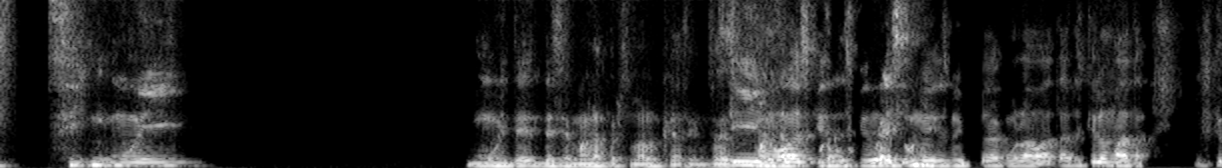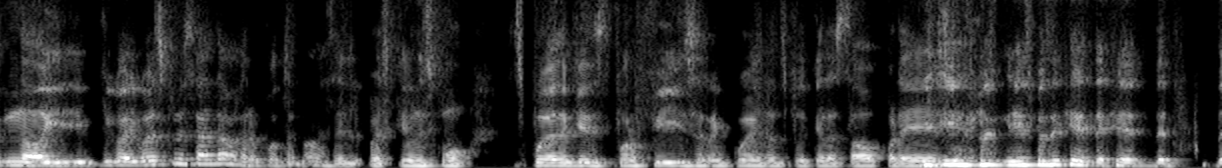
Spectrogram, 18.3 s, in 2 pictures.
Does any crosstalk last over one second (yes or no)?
yes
